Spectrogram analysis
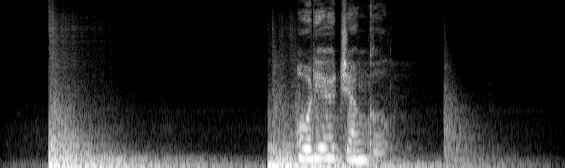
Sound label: dumpster bangs; prosoundfx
